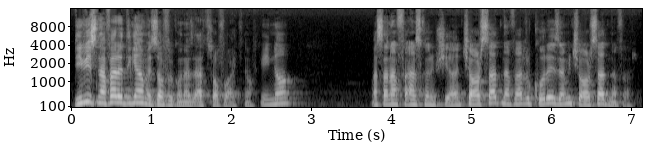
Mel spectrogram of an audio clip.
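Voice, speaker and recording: A man with a fairly high voice delivers a religious sermon. He turns questions loud and urgent, then drops to a hushed, low murmur for prayers. Arabic verses and invocations run through his preaching. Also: lively intonation. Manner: dramatic swings between loud emphatic questions and low hushed lines.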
